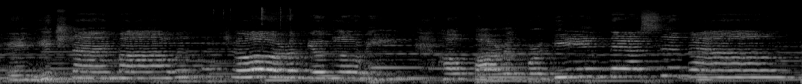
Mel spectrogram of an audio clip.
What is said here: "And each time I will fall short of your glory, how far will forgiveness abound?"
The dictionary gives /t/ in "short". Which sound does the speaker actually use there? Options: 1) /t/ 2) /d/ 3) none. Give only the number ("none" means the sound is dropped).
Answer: 3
